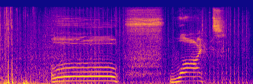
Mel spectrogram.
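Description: A man shouts and sings out loudly into a microphone.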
